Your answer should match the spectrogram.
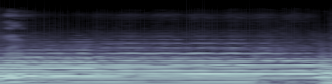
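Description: A small brass band of flugelhorns, French horn, trombone and tuba holding one sustained chord over a steady low bass note.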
